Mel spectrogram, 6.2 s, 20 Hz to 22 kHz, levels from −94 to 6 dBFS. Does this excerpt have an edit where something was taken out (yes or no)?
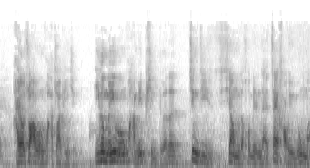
no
